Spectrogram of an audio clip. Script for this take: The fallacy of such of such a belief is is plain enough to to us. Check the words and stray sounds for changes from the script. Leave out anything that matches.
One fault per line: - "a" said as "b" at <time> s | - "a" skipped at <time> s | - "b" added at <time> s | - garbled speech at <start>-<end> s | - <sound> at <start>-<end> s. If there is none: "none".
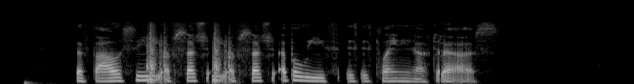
none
